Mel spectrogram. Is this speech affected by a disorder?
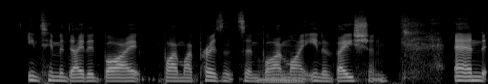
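Yes: bilateral cleft lip and palate; congenital bilateral, lip and palate did not fuse before birth, multiple hospital operations before school age; adult.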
